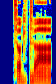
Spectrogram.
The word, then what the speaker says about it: тогда: Is pronounced like, тогда, with the stress on the second syllable.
